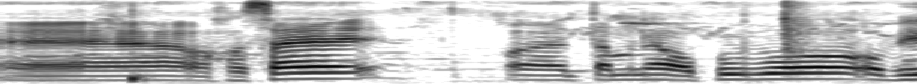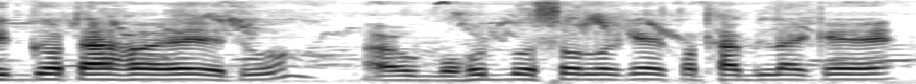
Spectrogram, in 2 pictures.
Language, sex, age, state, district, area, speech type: Assamese, male, 45-60, Assam, Dibrugarh, rural, spontaneous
